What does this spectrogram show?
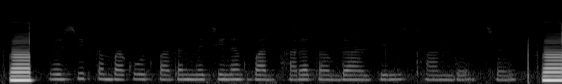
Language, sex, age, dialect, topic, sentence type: Maithili, female, 18-24, Eastern / Thethi, agriculture, statement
